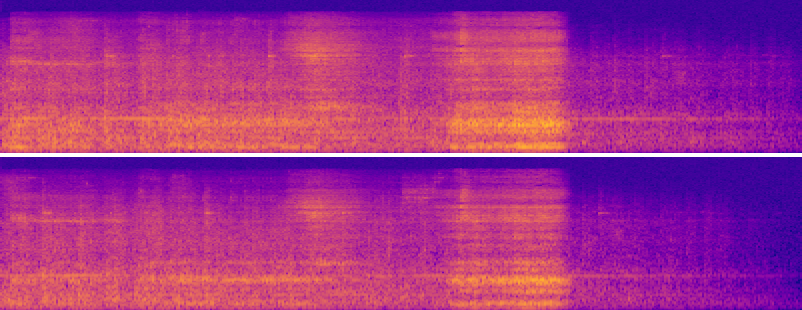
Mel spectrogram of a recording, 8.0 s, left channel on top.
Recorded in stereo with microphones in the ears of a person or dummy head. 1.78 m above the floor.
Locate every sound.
0.1 s snoring: 60° left (ahead or behind), 1.0 m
